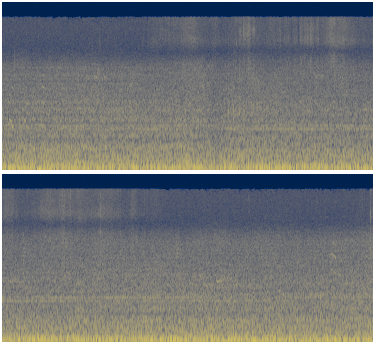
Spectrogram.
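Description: Steady low rumble of the ferry Etretat's engines as she comes in to berth. A faint thin steady whine joins about a third of the way in and fades near the end.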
